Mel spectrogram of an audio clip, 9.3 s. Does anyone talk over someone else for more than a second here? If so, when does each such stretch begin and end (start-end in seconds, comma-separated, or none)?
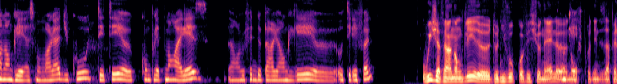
none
